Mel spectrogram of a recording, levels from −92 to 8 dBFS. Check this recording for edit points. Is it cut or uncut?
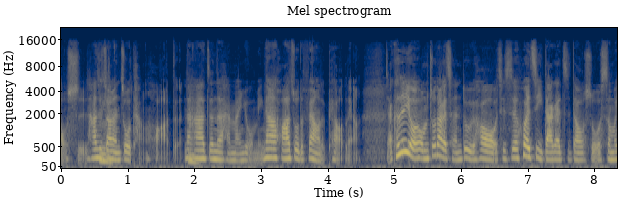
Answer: cut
